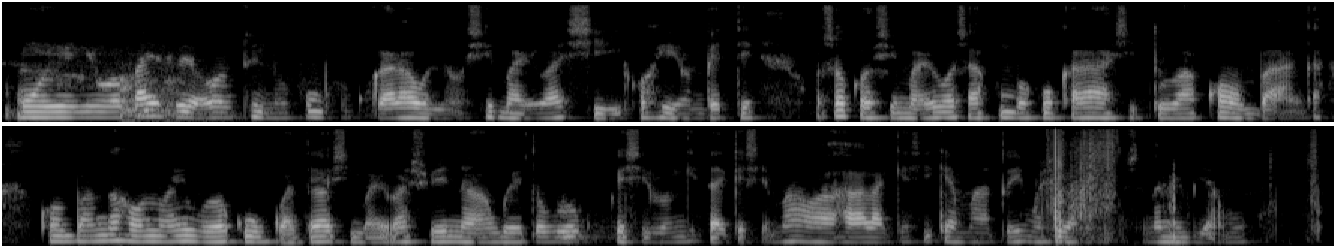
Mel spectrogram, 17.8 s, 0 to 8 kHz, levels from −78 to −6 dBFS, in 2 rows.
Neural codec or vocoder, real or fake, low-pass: none; real; 7.2 kHz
